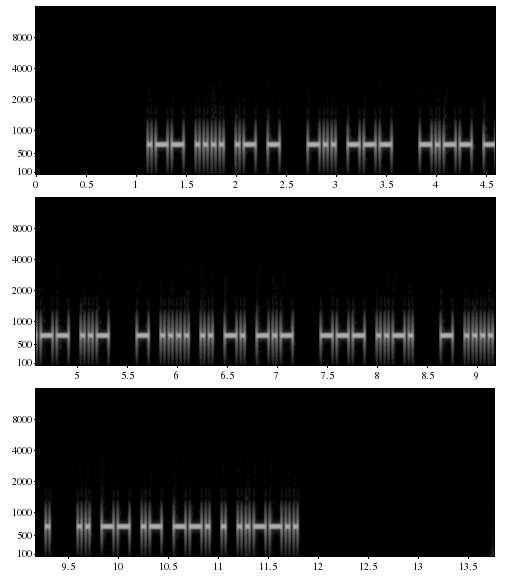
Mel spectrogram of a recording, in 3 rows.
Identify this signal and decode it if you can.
Morse code, heard as a keyed tone, about 30 wpm, 700 Hz. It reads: WHAT DO YOU THINK OF THE IMAGE?
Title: Sentences from Top 1000 Words - Review Part 4 - 30wpm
